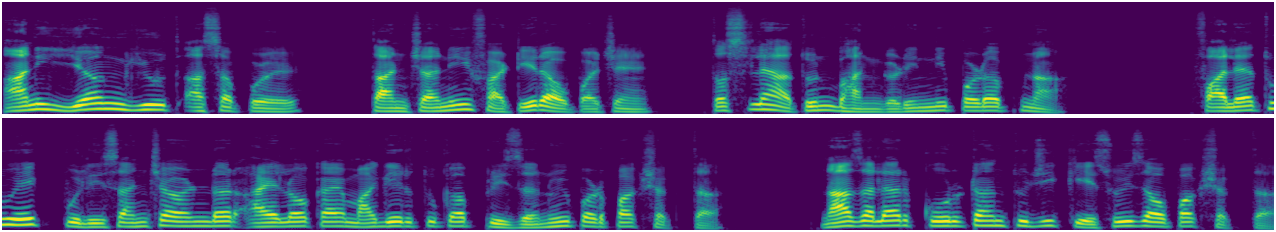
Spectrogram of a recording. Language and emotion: Goan Konkani, neutral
